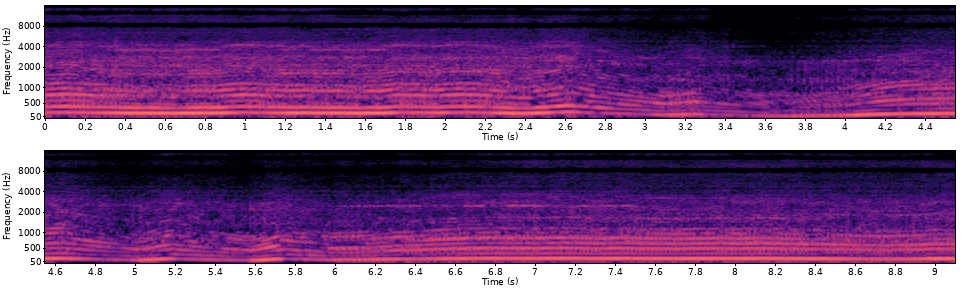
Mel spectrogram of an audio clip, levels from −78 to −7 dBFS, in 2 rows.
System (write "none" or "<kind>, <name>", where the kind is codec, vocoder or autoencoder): autoencoder, DAC-VAE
